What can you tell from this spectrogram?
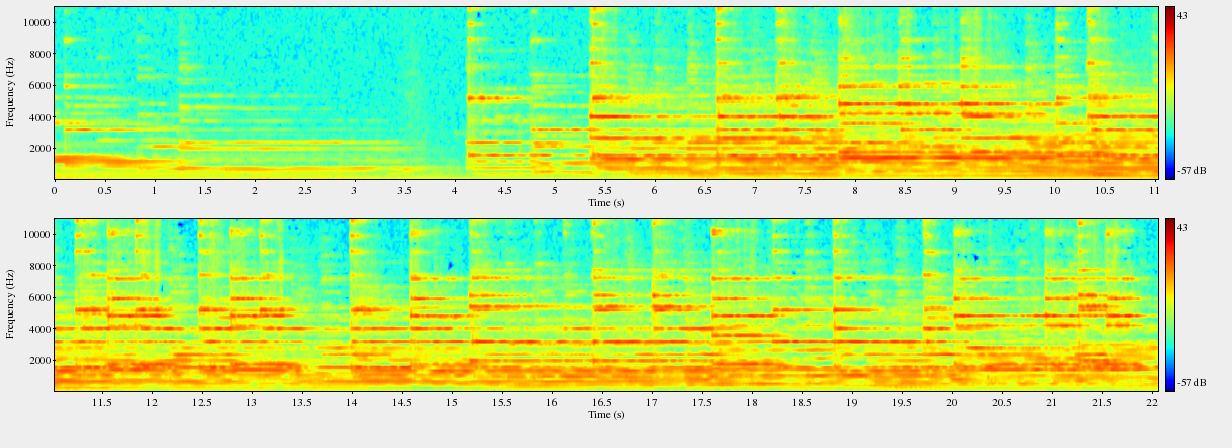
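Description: Handbell choir playing. A few ringing notes step downward and die away, then about four seconds in the full set of handbells comes in with loud, many-noted ringing chords that carry on.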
